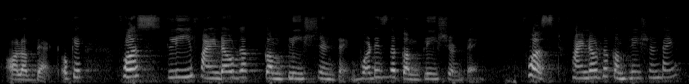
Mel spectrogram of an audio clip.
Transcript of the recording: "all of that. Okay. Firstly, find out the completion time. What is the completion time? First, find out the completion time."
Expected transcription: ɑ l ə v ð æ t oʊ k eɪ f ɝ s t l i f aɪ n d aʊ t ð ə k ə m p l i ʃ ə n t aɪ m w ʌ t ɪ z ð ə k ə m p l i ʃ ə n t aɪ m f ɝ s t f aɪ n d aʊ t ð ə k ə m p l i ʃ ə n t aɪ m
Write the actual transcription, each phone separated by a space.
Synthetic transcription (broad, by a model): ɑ l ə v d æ t oʊ k eɪ f ɝ s t l i f aɪ n d aʊ t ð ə k ə m p l i ʃ ə n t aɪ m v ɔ t ɪ z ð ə k ə m p l i ʃ ə n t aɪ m f ɝ s t f aɪ n d aʊ t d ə k ə m p l i ʃ ə n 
